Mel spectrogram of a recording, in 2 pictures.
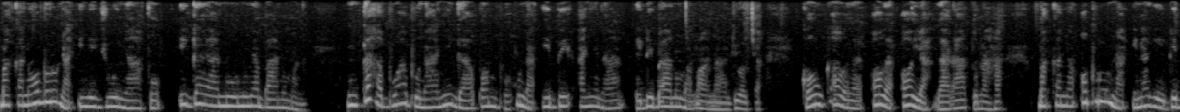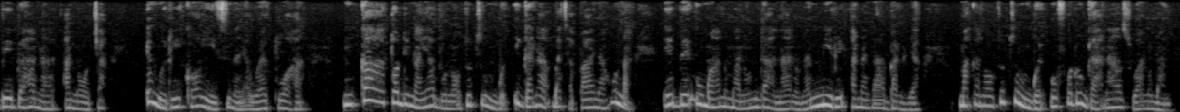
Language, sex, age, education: Igbo, female, 60+, tertiary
